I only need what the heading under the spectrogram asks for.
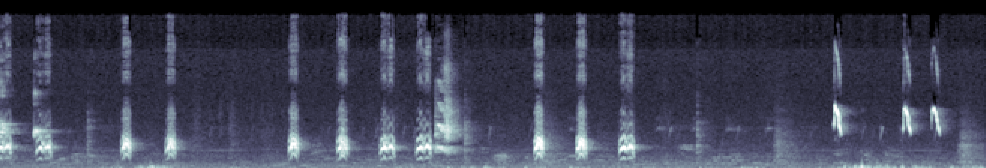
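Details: Long-tailed shrike (cendet), heard in a recording meant to get non-singing cendets going: a string of short, sharp, clipped notes repeated at irregular intervals, with a few higher chirps near the end and faint low rustling.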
